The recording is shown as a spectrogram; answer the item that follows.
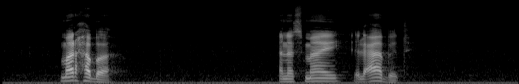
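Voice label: hi my name is, Libyan arabic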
